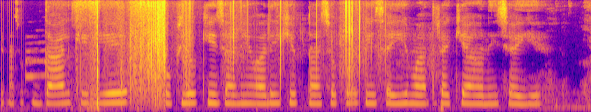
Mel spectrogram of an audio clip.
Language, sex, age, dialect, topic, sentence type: Hindi, female, 18-24, Marwari Dhudhari, agriculture, question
